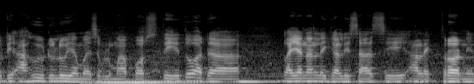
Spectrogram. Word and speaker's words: apostille: itu apo STIE lele apostille gitu kalau dibaca ya Hai tapi cara baca yang benar itu adalah apostel iya iyalah apostel jadi lelenya tuh nggak dibaca hilang karena itu merupakan dari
